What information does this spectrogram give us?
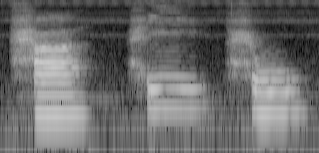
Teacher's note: Ha kecil ini ada di tengah-tengah tenggorokan, ya. Kita contohkan: ha, hi, hu.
